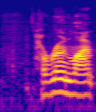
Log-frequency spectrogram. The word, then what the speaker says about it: Haroun: or heroin business school some people mispronounced my last name Haroon rhymes with baboon now you'll never forget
